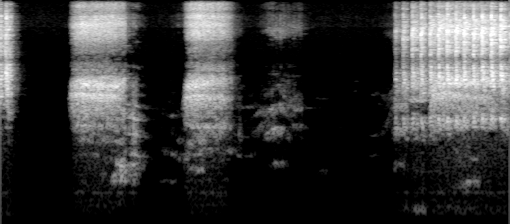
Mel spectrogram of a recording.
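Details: Cucak kinoi in 'tembakan greja' style: two long harsh high bursts about a second apart, a few faint scratchy notes, a pause, then a rapid rattling trill of tight repeated notes.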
